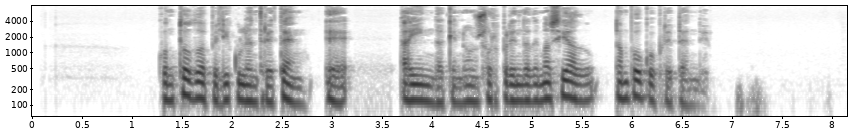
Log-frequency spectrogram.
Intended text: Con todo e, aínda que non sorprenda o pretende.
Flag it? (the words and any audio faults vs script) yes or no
yes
